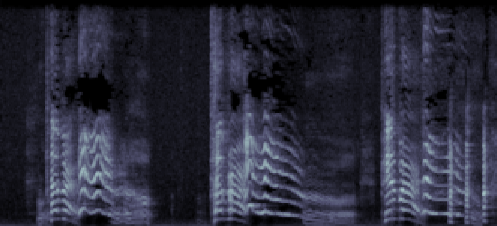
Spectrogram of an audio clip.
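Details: Female pet dog protesting a name she hates: three drawn-out, yodeling whine-howls, each sliding up then down, separated by short gaps, with a faint low hum underneath.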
